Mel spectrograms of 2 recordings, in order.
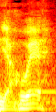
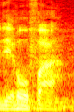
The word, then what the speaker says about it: Yehova: dia bilang begini ya namanya bukan yahwe namanya adalah Yehova diajarin cara bacanya Ya Mengapa ini karena ini Yehova dua jadi kamu harus benar dulu dalam kepalamu ketika tulisan y kepalamu harus bilang Yehova bukan yahwe selama kamu bilang yahwe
